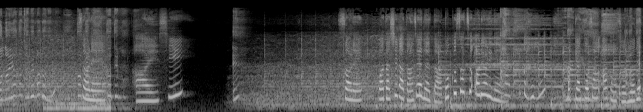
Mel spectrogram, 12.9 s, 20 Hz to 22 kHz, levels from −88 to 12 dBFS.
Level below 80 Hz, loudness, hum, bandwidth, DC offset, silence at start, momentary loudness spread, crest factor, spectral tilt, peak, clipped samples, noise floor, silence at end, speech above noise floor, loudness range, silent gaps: -56 dBFS; -18 LUFS; none; 17 kHz; under 0.1%; 0 s; 18 LU; 18 dB; -3.5 dB/octave; 0 dBFS; under 0.1%; -67 dBFS; 0 s; 50 dB; 12 LU; none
